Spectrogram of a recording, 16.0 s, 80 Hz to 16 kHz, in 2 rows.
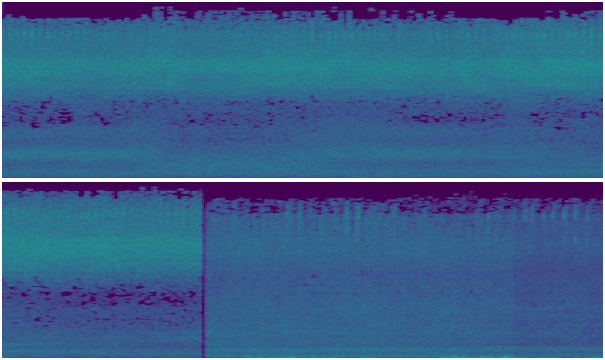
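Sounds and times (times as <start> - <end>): wind bumps on microphone: 11.2 - 13.0, 13.8 - 16.0.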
